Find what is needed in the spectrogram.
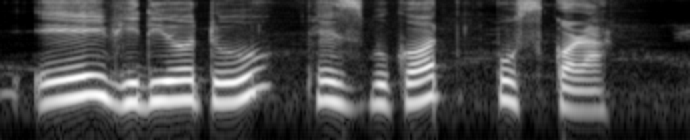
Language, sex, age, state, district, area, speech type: Assamese, female, 60+, Assam, Darrang, rural, read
